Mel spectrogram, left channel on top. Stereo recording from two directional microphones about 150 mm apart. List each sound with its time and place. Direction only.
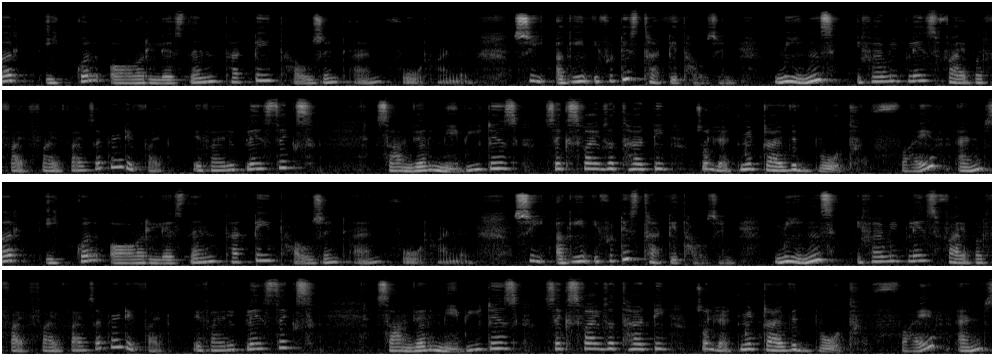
0.0 s speech: 35° left (ahead or behind)
4.0 s a sound: 5° left (ahead or behind)
4.9 s speech: 30° left (ahead or behind)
